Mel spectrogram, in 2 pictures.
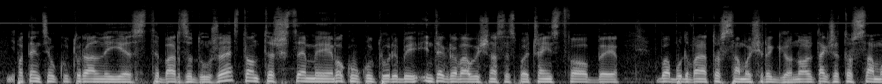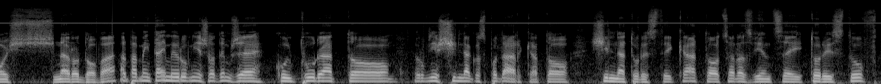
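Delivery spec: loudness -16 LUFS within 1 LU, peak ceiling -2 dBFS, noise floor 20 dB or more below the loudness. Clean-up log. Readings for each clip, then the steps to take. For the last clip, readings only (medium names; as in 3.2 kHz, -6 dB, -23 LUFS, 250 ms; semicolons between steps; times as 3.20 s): dropouts 4; longest dropout 2.0 ms; steady tone 7 kHz; tone level -46 dBFS; loudness -24.5 LUFS; peak level -12.5 dBFS; loudness target -16.0 LUFS
-> interpolate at 0.32/4.66/9.94/16.42 s, 2 ms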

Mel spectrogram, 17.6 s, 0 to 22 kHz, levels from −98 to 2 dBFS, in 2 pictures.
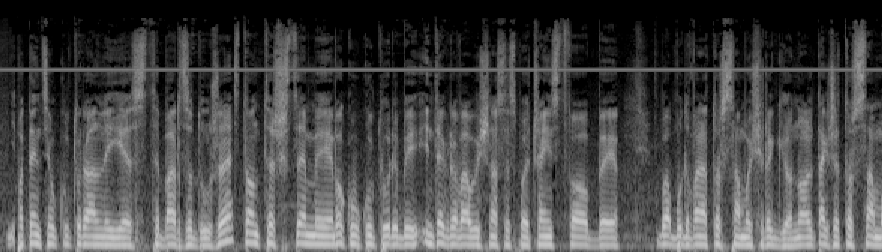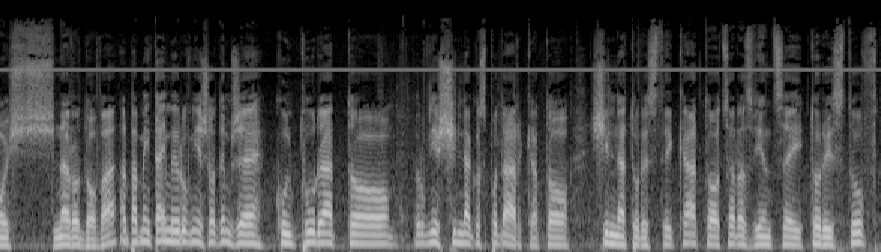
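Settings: dropouts 0; steady tone 7 kHz; tone level -46 dBFS
-> band-stop 7 kHz, Q 30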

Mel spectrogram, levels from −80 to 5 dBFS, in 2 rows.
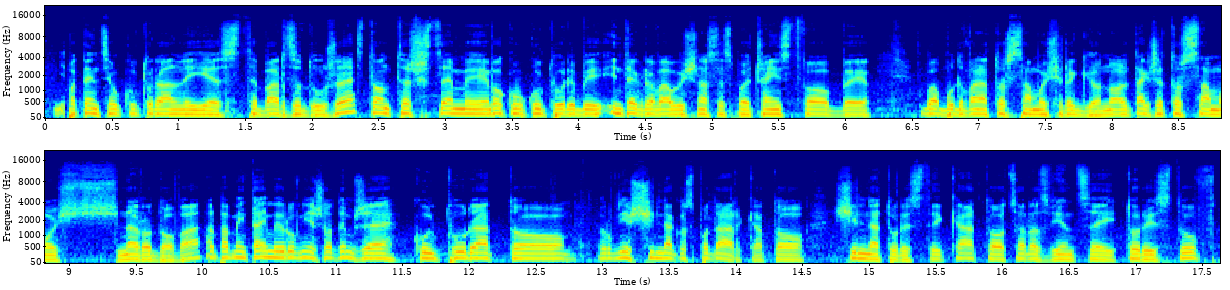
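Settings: steady tone not found; loudness -24.5 LUFS; peak level -12.5 dBFS; loudness target -16.0 LUFS
-> trim +8.5 dB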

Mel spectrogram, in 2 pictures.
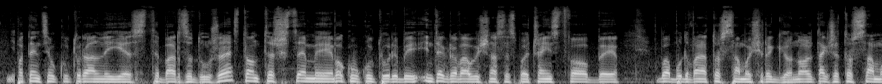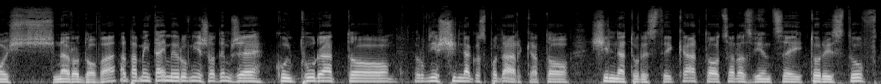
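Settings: loudness -16.0 LUFS; peak level -4.0 dBFS; noise floor -43 dBFS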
